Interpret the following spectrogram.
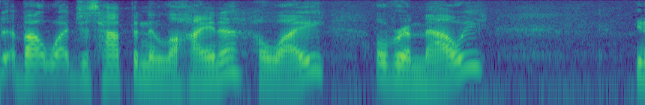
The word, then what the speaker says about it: Lahaina: Have you heard about what just happened in Lahaina, Hawaii, over in Maui?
